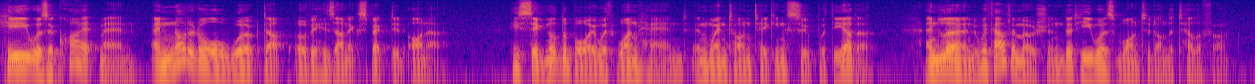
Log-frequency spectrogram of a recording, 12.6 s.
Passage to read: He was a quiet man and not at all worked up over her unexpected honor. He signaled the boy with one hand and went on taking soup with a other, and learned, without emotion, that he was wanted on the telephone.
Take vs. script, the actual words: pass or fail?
fail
